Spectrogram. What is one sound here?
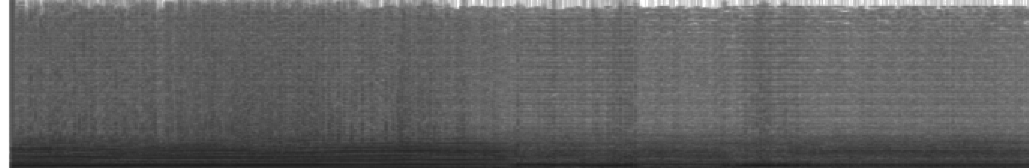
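Wind buffets the microphone on a moving motorcycle.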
